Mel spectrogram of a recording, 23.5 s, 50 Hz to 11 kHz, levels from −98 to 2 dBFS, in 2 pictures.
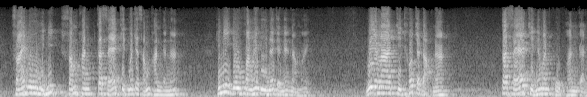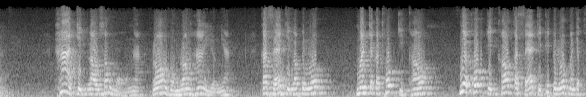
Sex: male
